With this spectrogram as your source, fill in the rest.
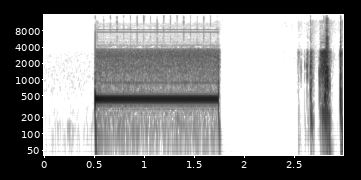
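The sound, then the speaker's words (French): One long, steady ringback tone sounds on a telephone call, an even electronic hum lasting just over a second, followed after a pause by a few sharp clicks on the line. “On appelle Nico. C'est parti.”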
